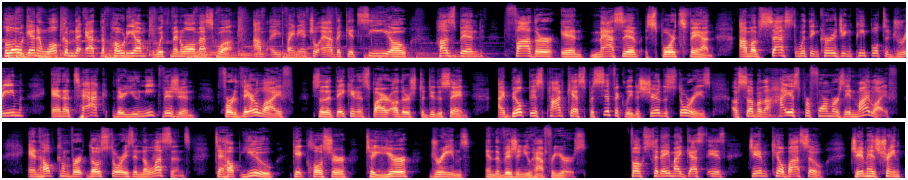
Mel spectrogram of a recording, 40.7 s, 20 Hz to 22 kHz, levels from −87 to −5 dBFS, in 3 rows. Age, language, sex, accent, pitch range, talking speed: 50-69, English, male, American, 145-175 Hz, 145 wpm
